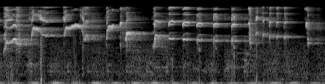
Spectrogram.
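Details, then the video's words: Chestnut-capped thrush (anis kembang) in song, a fast burst of bright, high, squeaky whistled notes and trilled phrases following one another with barely a pause. "anis kembang bang jago nyanyi Geokichla interpres"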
